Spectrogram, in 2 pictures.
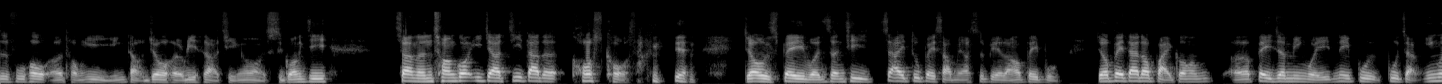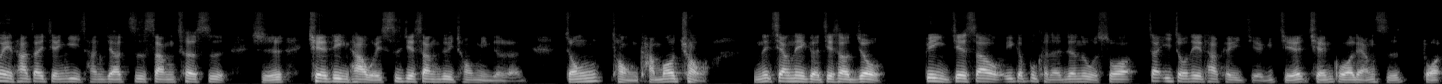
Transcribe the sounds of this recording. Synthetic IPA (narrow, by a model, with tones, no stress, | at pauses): ɹ̩˥˧fu˥˧xo˥˩ʊə˞˧˥t̪ʰʊ˧˥ŋi˥˩i˧˥ŋt̪ɑ˨˩ʊt͡ɕjo˥˩ʊxɤ˧˥li˥˧˩sa˨˩t͡ɕʰi˧˥ŋ˥ŋɑ˨˩ʂɻ̩˨˩kwa˥ŋt͡ɕi˥ | sɑ˥˩ŋnə˧˦ŋʈ͡ʂʰwa˥ŋkwɔ˥˧i˥˧t͡ɕja˥˧t͡ɕi˥˧t̪a˥˩d̪ə˨˩kʰɔ˥˩skʰɔ˨˩sɑ˥ŋjɛ˥˩n | t͡ɕjo˥˧ʊpe˥˩ɪwə˧˥nʂ̬ə˥ŋt͡ɕʰi˥˧t͡sa˥˧ɪt̪u˥˧pe˥˩ɪʂɑ˨˩ʊmjɑ˧˥ʊʂɻ̩˥˩pjɛ˧˥ɻa˧˥nxo˥˧pe˥˩ɪpu˨˩ | t͡ɕjo˥˧ʊp̬e˥˧ɪt̪a˥˧ɪt̪ɑ˥˩ʊpa˨˩ɪkʊ˦˥ŋ | ə˧˥pe˥˧ɪɻə˥˩nmi˧˥ŋwe˧˥ɪne˥˧ɪpu˥˧pu˥˩ʈ͡ʂɑ˨˩ŋi˥nwe˥˩ɪt̪ʰa˥t͡sa˥˧ɪt͡ɕjɛ˥˧ni˥˩t͡sʰa˥nt͡ɕja˥t͡sɹ̩˥˧sɑ˥ŋt͡sʰɤ˥˧ʂɻ̩˥˩ | ʂɻ̩˧˥t͡ɕʰɥɛ˥˧t̪i˥˩ŋt̪ʰa˥we˧˥ɪʂɻ̩˥˧t͡ɕjɛ˥˧ʂɑ˥˧ŋt͡swe˥˩ɪt͡sʰʊ˥ŋmi˨˧˦ŋd̪ə˨ɻə˧˦n | t͡sʊ˧˥ŋt̪ʰʊ˨˩ŋkʰa˨˩mɔ˥ʈ͡ʂʰo˨˩ʊ | n˥˧ɕjɑ˥˧ŋna˥˩ɡə˩t͡ɕjɛ˥˧ʂ̬ɑ˥˩ʊd͡ʑjo˥˧ʊ | pi˥˧ŋt͡ɕjɛ˥˧ʂɑ˥˩ʊi˧˥ɡə˨pu˥˩kʰɤ˨˩nə˧˦ŋɻə˥nɻu˥˩ʂwɔ˥t͡sa˥˧ɪi˥˩ʈ͡ʂo˥˧ʊne˥˩ɪt̪ʰa˥kʰɤ˧˥i˨˩t͡ɕɛ˨˩t͡ɕjɛ˧˥t͡ɕʰjɛ˧˥nkwɔ˧˥ljɑ˧˥ŋʂɻ̩˧˥˦t̪wɔ˧˥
